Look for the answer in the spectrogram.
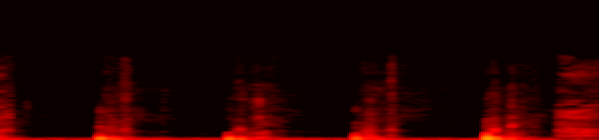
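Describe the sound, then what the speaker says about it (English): Four separate footsteps spaced at an even, unhurried pace, each a soft, crisp thud, heard moderately close in an otherwise quiet indoor space during a school Founders' Day programme. "Heard those footsteps?"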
